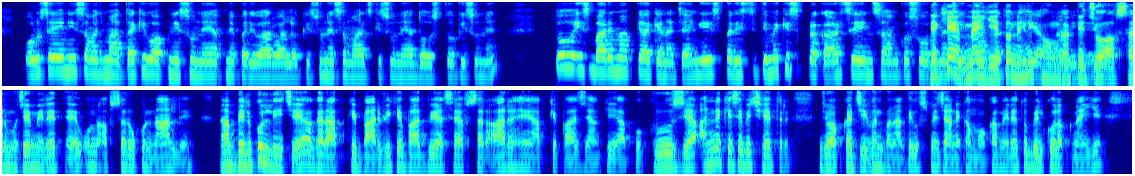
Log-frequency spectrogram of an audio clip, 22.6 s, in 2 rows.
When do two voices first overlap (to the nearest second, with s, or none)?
9 s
